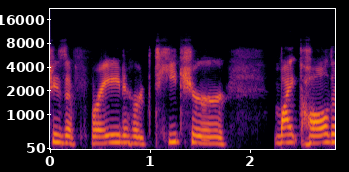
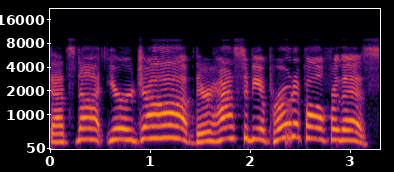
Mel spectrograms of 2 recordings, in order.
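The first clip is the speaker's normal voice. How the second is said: put-on high-pitched screaming; 6 semitones higher than usual. Retelling a reaction to a scene while watching: imitating own screaming. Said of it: "I'm screaming".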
